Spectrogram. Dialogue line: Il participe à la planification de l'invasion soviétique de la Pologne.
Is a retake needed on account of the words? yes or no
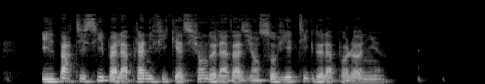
no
